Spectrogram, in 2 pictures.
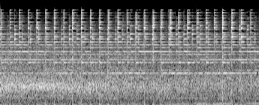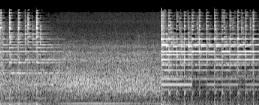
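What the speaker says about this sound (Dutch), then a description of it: "Dit is de reguliere trein van Aken naar Heerlen." A regular passenger train from Aachen to Heerlen passes at Haanrade, its wheels beating a steady clickety-clack rhythm with ringing metallic tones; the sound eases, then another loud broadband burst arrives as a second train approaches near the end.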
